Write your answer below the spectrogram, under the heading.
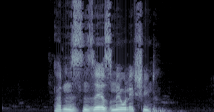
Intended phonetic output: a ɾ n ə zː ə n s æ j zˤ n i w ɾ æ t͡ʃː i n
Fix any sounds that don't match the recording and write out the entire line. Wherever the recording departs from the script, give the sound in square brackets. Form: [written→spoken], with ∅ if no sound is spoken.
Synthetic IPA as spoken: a ɾ n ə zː ə n [s→z] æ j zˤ [n→m] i w [ɾ→l] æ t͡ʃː i n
